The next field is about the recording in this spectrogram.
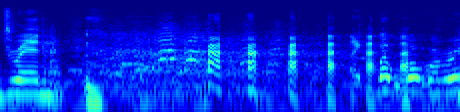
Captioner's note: laughter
